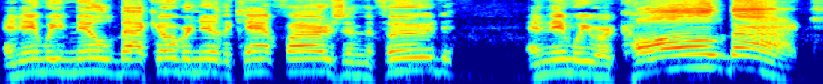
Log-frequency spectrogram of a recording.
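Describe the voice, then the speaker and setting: A man's voice: sits high, normal speed, a bit bright, no room sound. A man co-hosting a casual live stream, folksy and chatty, rattling off viewer guesses. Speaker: livestream co-host.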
